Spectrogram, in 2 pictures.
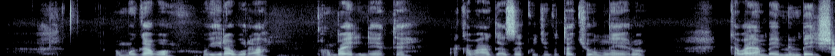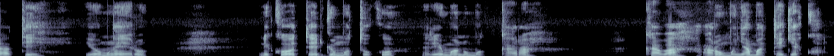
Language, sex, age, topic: Kinyarwanda, male, 18-24, government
